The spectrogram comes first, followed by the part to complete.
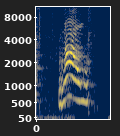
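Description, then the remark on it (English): A cat lets out one loud, drawn-out, pleading meow that rises and then falls, crying desperately for food as its owner opens a can to feed it, with no talking around it. “When I feed my cats, I can't even get the can all the way open before I'm besieged by the sound of desperate cries.”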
